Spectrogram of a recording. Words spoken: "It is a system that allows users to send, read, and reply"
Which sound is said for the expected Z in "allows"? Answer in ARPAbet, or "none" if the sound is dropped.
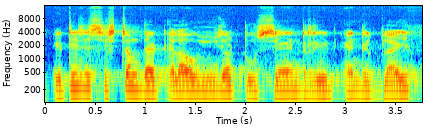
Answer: none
